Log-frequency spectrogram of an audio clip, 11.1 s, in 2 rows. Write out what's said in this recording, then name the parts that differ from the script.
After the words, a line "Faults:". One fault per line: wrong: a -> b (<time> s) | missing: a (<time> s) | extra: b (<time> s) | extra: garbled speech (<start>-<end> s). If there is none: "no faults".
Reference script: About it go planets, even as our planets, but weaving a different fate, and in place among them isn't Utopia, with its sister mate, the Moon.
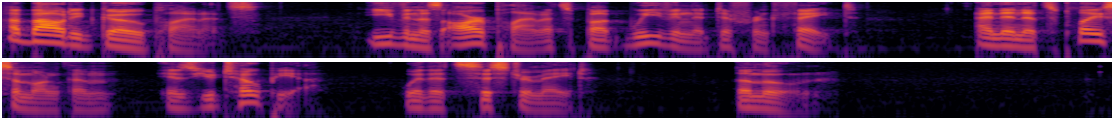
About it go planets, even as our planets, but weaving a different fate, and in its place among them is Utopia, with its sister mate, the Moon.
Faults:
extra: its (5.1 s)
wrong: isn't -> is (6.3 s)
